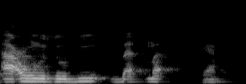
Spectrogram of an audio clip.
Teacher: Baru huruf ba, ini tidak berangin ya.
